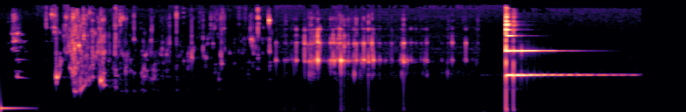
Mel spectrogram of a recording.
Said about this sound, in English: Let's... chin chin. Yay, cheers. So let's fill up and talk about Doctor Who.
